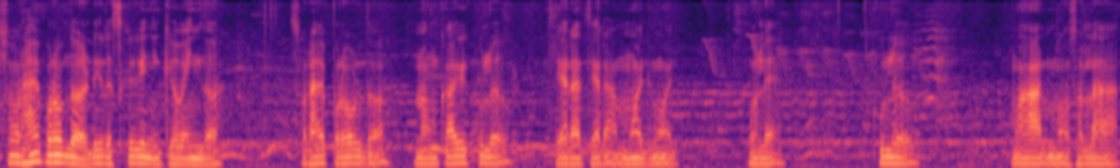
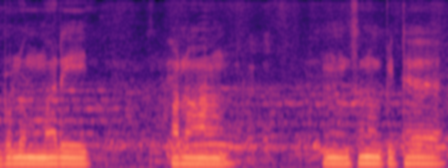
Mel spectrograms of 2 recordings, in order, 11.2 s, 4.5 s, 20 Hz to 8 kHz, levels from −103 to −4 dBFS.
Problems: background sounds at intervals, continuous background conversations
